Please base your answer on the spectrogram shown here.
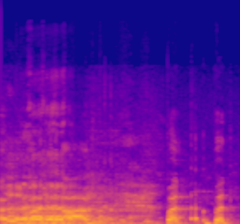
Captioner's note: laugh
